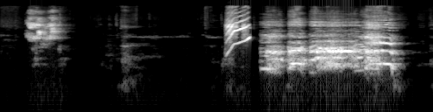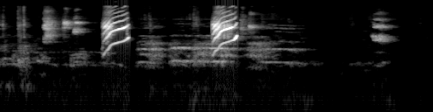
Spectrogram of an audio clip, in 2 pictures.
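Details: Young canaries, used as lure material for training canaries, give sharp rising harmonic chirps mixed with a long raspy, buzzy chatter and soft scattered twitters.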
